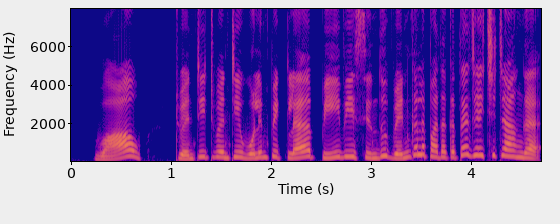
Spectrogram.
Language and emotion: Tamil, surprised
